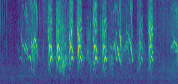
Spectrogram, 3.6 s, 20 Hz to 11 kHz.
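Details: Sparrows coming to a hand for food at a Tenmangu shrine, 11 March 2024: a quick series of short, bright, sharply bending chirps repeated about four times a second after a quiet start.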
